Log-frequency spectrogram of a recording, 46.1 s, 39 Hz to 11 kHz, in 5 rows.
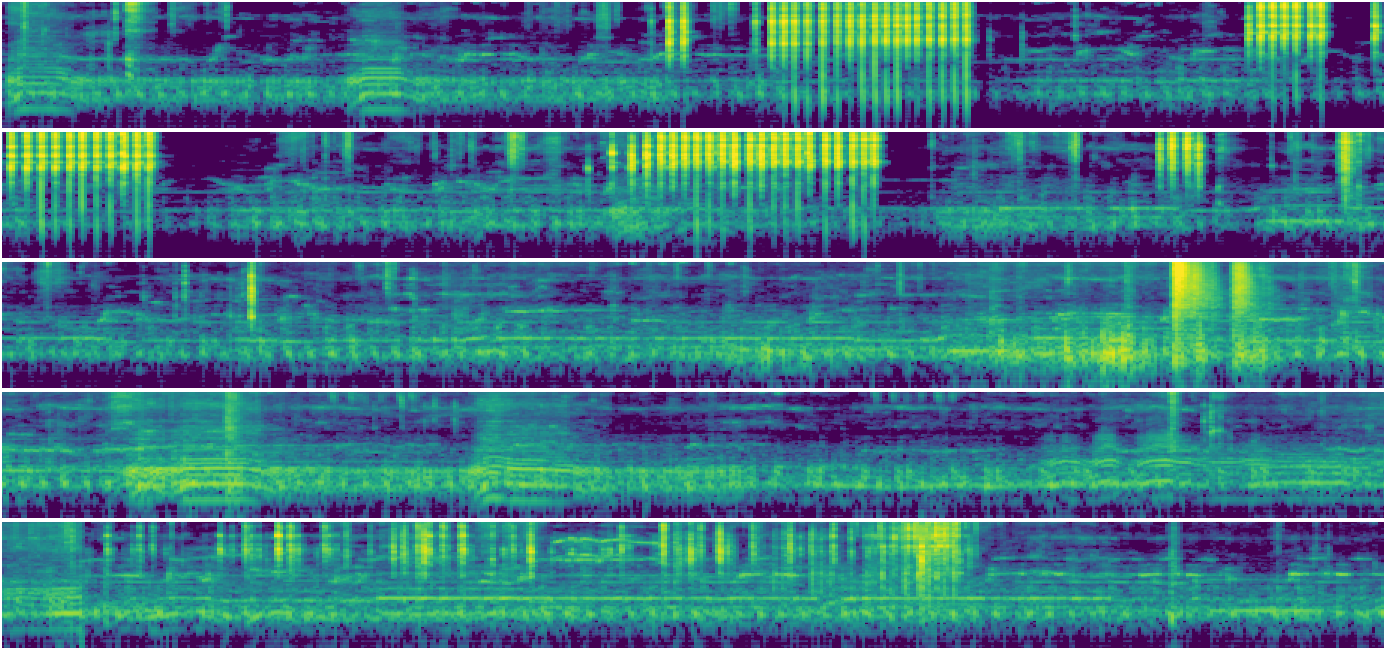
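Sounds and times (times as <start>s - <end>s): rapid mechanical clicking: 4.3s - 6.6s, 8.3s - 10.3s, 13.1s - 15.1s, 16.9s - 17.2s, 37.2s - 43.6s.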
